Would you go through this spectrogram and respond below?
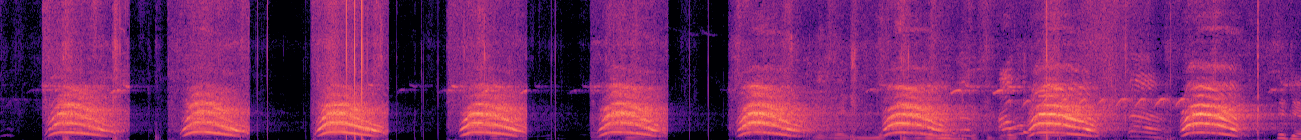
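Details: Repeated moaning wails from a Eurasian lynx, nine arched harmonic cries spaced roughly every one and a half seconds, evenly at first, then longer and running into one another toward the end.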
